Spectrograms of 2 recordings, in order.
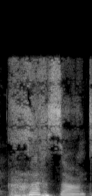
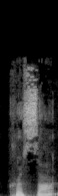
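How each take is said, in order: First: It is said with a French-style pronunciation. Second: It is said with a plain English pronunciation. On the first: The speaker calls it wrong. "the people who say croissant" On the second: The speaker calls it right. "instead of croissant"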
